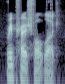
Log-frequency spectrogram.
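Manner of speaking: ordinary delivery, nothing marked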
